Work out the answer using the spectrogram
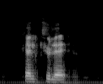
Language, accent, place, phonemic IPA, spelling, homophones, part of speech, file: French, France, Lyon, /kal.ky.le/, calculai, calculé / calculée / calculées / calculer / calculés / calculez, verb, LL-Q150 (fra)-calculai.wav
- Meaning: first-person singular past historic of calculer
